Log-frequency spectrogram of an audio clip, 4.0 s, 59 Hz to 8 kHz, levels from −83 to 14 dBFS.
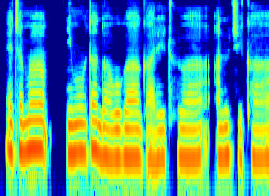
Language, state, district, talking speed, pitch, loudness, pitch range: Idu Mishmi, Arunachal Pradesh, Lower Dibang Valley, 135 wpm, 160 Hz, -13 LUFS, 155-180 Hz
